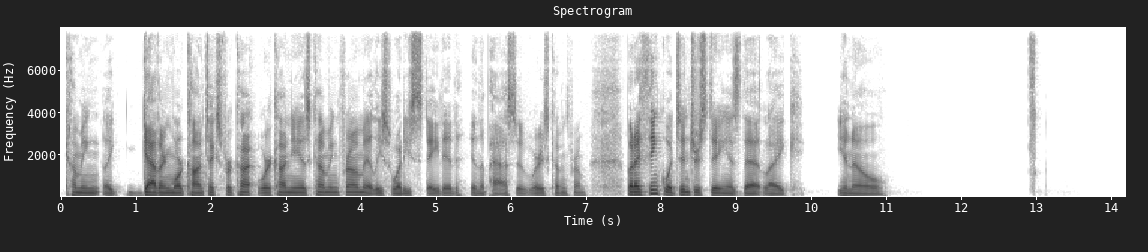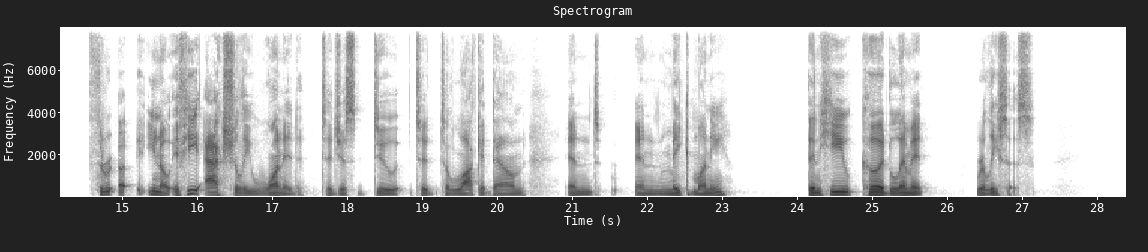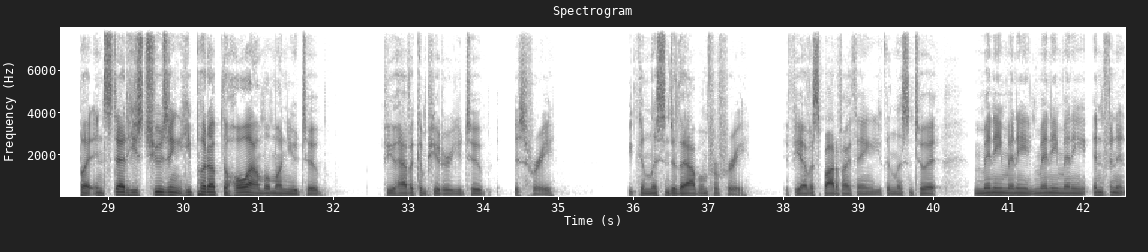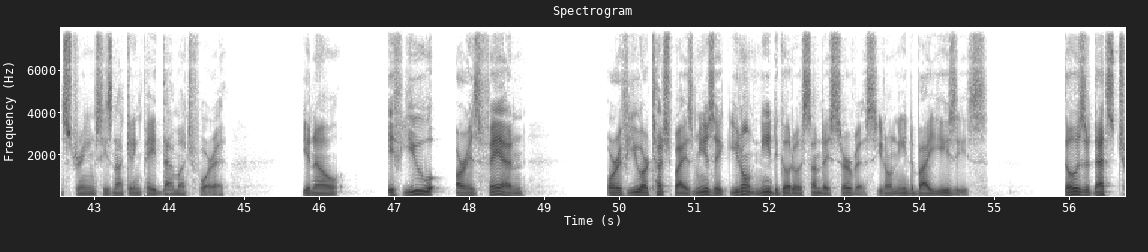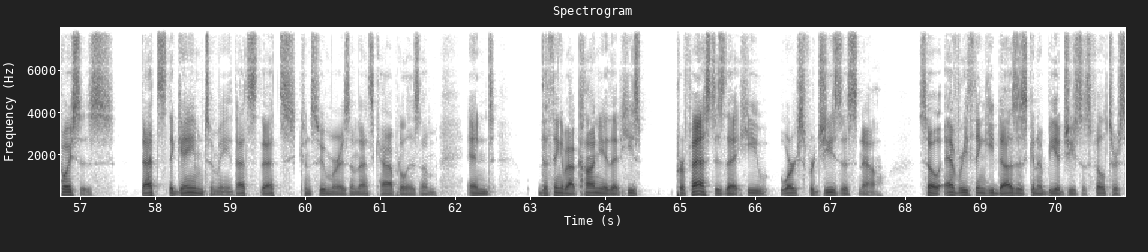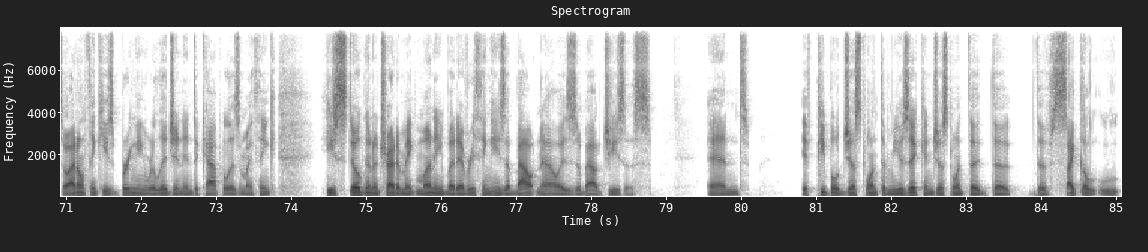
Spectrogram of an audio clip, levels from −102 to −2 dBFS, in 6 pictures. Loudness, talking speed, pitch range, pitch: -33 LUFS, 160 wpm, 90-110 Hz, 100 Hz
